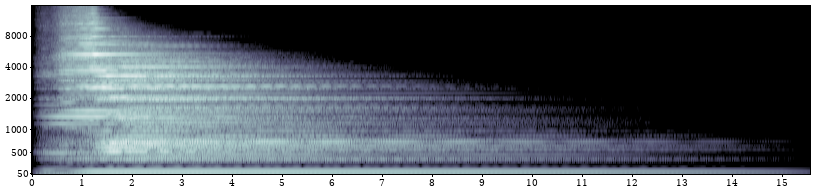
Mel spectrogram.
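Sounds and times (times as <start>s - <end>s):
cymbal: 0.0s - 10.4s.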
